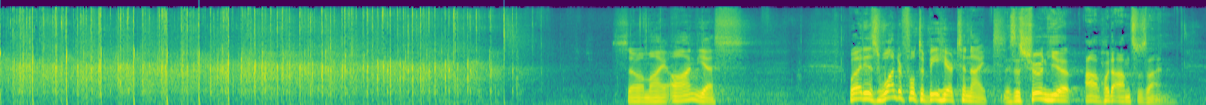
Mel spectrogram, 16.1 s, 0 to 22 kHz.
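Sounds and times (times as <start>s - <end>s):
room full of people applauding to welcome two guests: 0.0s - 7.3s
speech: 8.4s - 9.9s, 11.3s - 15.6s.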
